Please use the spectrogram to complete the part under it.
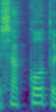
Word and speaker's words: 赤口: 一般的には仏滅と赤口と書いて釈光と読むんですが、はい、それ以外であれば大丈夫ですので、うん、神社にご相談いただければ日取りを決めることができます。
